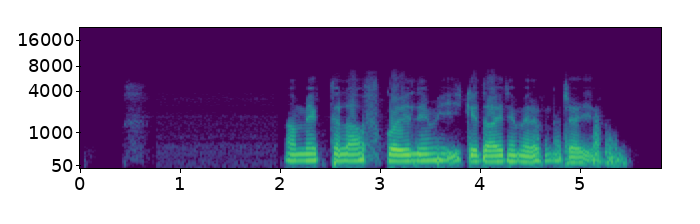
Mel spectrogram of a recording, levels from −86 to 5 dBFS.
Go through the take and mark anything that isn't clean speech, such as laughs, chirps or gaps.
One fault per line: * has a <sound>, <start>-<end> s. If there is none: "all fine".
all fine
